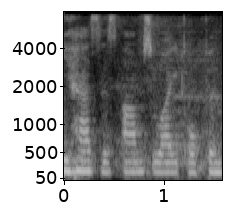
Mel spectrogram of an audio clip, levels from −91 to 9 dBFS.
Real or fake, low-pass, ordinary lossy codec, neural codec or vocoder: real; 7.2 kHz; AAC, 48 kbps; none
